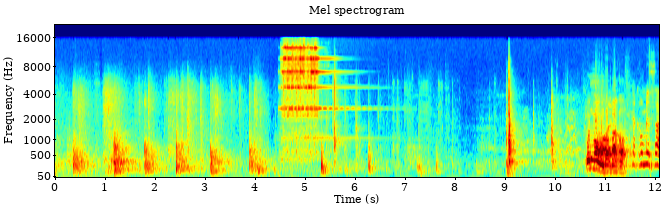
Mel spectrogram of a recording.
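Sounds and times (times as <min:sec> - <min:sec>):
footsteps on hard floor: 0:00.0 - 0:08.0
electric doorbell ringing: 0:04.5 - 0:07.2.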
